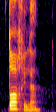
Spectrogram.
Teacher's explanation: Daxilən vurğu ilk hecadadır. Ən şəkilçisi qəbul edəndə sözün vurğusu sözün öz hecasından da bir heca əvvələ gəlir.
